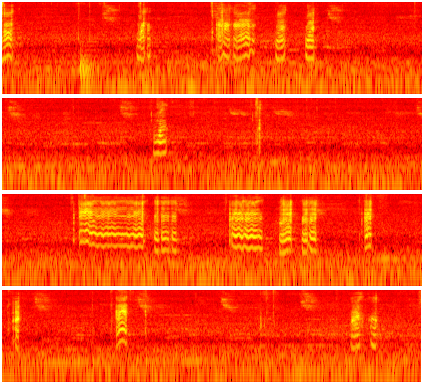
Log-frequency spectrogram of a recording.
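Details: A fluffy pet cat chattering: scattered short, clipped clicking bursts, with a cluster of quick chirruping calls in the middle, over a low indoor hum.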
